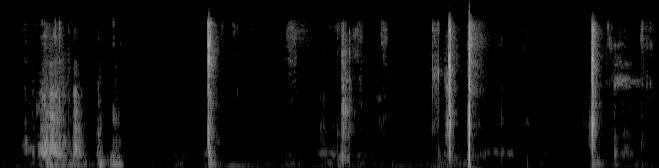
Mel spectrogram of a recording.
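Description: Scissors snip a small paper flower out of cardstock, sharp crisp cuts coming in short irregular clusters separated by silent gaps, close and fairly quiet, with no voices.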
